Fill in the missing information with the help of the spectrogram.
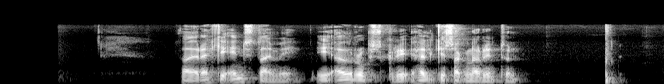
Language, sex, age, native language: Icelandic, male, 60-69, Icelandic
